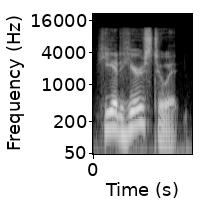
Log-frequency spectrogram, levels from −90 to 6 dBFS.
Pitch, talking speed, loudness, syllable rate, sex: 125 Hz, 240 wpm, -16 LUFS, 7.4 syllables/s, male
